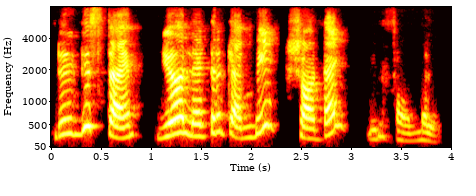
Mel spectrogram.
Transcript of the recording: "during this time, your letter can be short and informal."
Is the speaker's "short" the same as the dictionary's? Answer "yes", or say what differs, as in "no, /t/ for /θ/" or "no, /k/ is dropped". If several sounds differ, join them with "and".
yes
